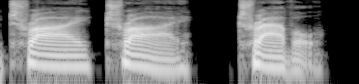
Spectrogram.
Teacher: the consonant blend TR is going to be more of the CH sound combined with R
